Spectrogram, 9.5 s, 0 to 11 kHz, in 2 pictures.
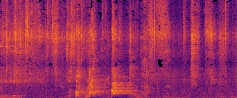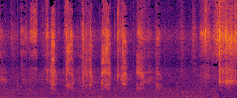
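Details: Welsh Corgi, a red-and-white male born 2020, gives two close barks early on, followed by a long stretch of faint clicks and shuffling room sounds.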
